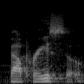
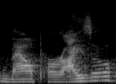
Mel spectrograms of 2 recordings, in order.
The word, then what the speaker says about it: Valparaiso: watched one video, and they were pronouncing it Valparaiso, and that's why I've been pronouncing it Valparaiso. But my stepdad is from that area, as well as the Apple Maps is pronouncing it Valparaiso, so I guess that's how it's actually pronounced.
